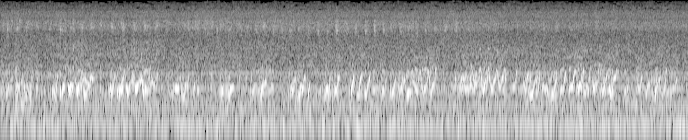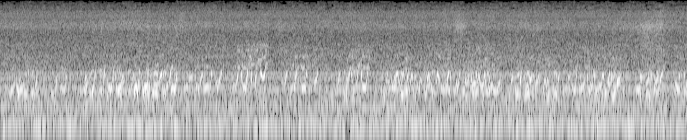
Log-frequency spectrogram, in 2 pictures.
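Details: Guinea pigs, together again after six months apart and bonding, voice a continuous series of quick rattling pulses, louder in bursts, above a faint steady hum; a woman's voice follows.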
